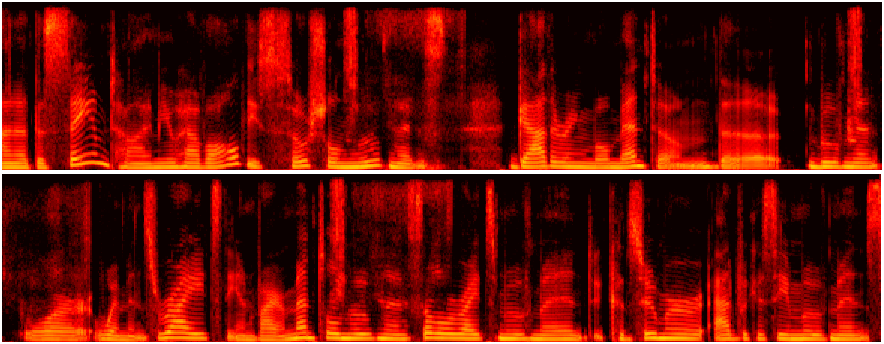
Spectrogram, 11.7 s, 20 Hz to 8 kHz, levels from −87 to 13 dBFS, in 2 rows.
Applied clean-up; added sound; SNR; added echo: neural mask model Resemble Enhance denoiser.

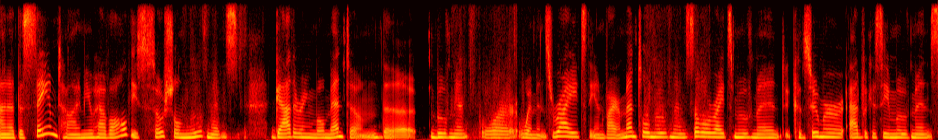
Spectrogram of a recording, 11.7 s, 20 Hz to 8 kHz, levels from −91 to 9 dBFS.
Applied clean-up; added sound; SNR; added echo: neural separator model SepFormer DNS4.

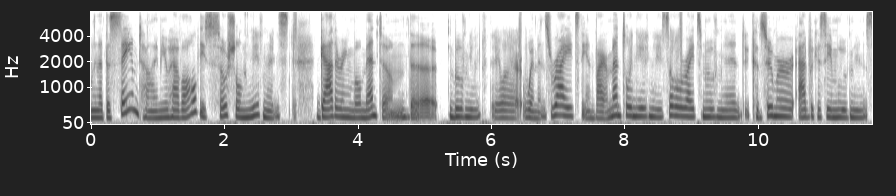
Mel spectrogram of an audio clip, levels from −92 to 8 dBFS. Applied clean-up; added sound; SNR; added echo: neural diffusion model UNIVERSE++.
